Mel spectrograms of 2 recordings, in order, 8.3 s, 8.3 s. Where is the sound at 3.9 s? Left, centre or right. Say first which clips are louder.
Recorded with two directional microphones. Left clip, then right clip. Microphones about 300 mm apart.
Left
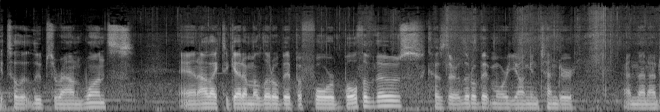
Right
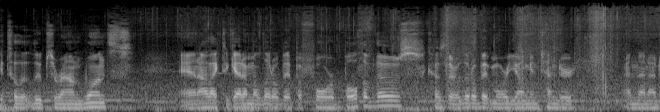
Left 13 dB; left.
